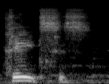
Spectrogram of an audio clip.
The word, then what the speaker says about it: Gatiss: It's pronounced Gatiss and no other way. Just think gay. I always do.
